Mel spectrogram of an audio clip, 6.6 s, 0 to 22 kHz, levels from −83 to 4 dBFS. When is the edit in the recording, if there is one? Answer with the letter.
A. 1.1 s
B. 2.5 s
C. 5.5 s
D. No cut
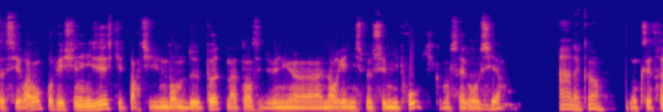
C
